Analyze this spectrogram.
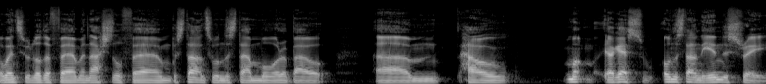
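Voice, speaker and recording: A man's very deep, low voice with a Liverpool accent, monotone and flat in intonation, at a moderate pace. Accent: Scouse. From northern England, Liverpool. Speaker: recruitment company CEO. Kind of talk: interview. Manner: halting, many fillers; casual.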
